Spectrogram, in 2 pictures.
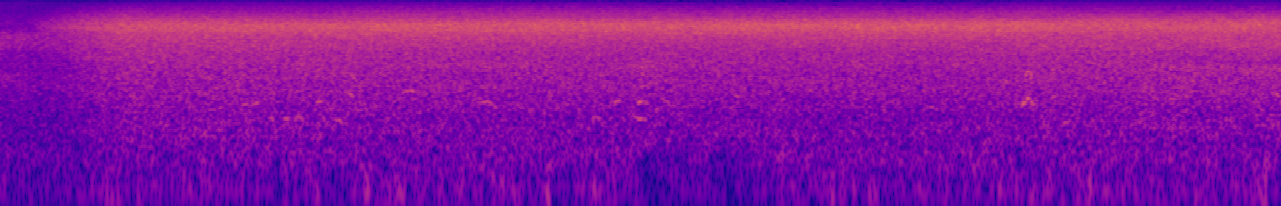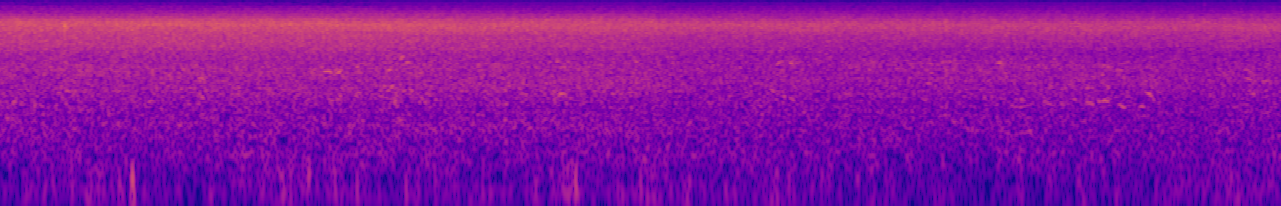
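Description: Waterfall thundering close by, a dense, loud, unbroken rush of falling water that fills the whole scene for nearly half a minute without a break.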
